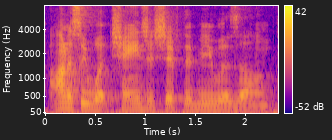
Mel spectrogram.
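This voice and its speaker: A man's voice: medium pitch, moderate pace, over a noisy crowd. A young man in his twenties from Canada chatting casually and slangily as an interview guest, in loose bursts. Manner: slangy, talks in loose bursts with frequent "like" and "you know". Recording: steady background noise.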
